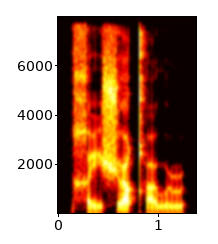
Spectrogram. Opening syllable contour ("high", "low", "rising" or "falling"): low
